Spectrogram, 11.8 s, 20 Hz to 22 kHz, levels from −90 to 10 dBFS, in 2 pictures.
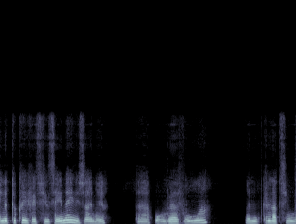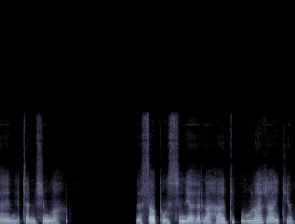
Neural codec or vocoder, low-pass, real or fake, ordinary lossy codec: codec, 24 kHz, 0.9 kbps, WavTokenizer, medium music audio release; 10.8 kHz; fake; none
